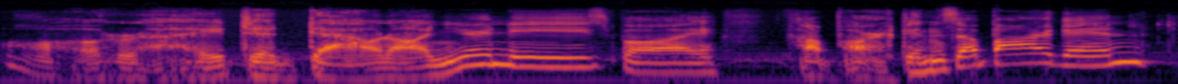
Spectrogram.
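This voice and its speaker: A man voicing a crafty old gentleman who hires farmhands, speaking in a drawn-out, wheedling folksy way. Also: fairly low pitch, wildly swooping pitch, pitched above the performer's own voice, exaggerated voice. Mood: teasing. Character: sly old man employer, crafty bargainer.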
